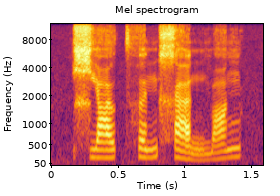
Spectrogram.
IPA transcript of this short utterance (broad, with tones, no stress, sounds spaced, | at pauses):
ɕ j ɑ˧˥ ʊ̯ t̪ʰ ə˧˥ n x a̰˨˩ n m ɑ˦ ŋ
